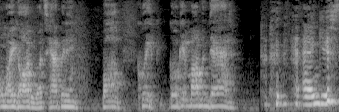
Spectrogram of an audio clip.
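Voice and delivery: very quiet, hushed, rushed, frightened panicking. In a mock game commercial, one of the kids calls to Bob, scared and panicked. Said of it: "I'm so scared".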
